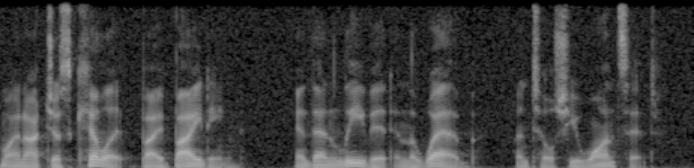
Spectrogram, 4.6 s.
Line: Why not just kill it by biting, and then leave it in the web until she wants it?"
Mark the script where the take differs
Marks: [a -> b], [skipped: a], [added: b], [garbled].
Why not just kill it by biting, and then leave it in the web until she wants it?"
